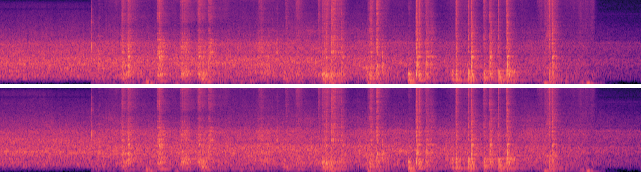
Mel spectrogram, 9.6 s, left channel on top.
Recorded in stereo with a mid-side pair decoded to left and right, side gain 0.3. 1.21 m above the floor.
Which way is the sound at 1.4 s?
20° left.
